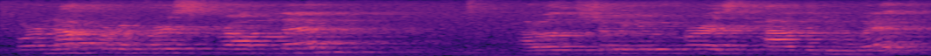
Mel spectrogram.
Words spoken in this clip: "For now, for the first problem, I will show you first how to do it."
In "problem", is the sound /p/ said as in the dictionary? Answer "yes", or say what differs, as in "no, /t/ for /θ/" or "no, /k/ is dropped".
no, /f/ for /p/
